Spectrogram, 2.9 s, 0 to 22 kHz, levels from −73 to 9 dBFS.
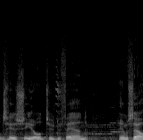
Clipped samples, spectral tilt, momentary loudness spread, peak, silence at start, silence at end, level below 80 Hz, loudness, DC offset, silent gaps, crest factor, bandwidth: under 0.1%; -5.5 dB/octave; 19 LU; -10 dBFS; 0 s; 0 s; -62 dBFS; -30 LUFS; under 0.1%; none; 20 dB; 16.5 kHz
